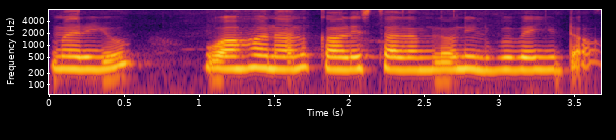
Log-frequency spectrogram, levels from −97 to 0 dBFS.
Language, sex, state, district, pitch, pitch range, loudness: Telugu, female, Andhra Pradesh, Krishna, 255 Hz, 245-275 Hz, -16 LUFS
